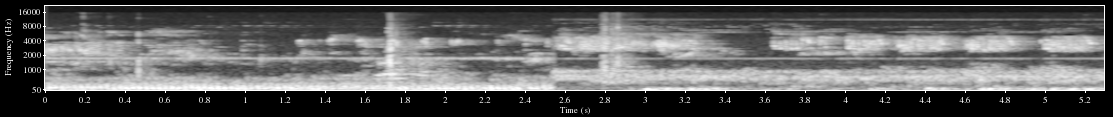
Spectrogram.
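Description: Faint bird chirping: scattered short calls at first, then an even run of quick chirps, about four a second, in the second half.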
